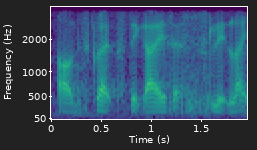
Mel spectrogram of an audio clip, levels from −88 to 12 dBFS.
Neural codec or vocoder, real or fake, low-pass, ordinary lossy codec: none; real; 3.6 kHz; none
